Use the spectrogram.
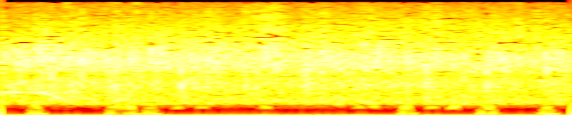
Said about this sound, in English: So, well, y'all, big round of applause for tithes and offerings.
